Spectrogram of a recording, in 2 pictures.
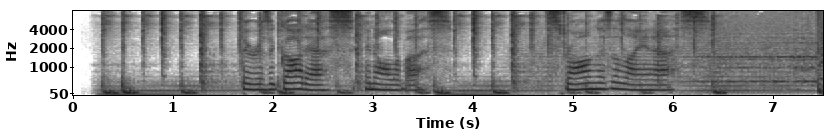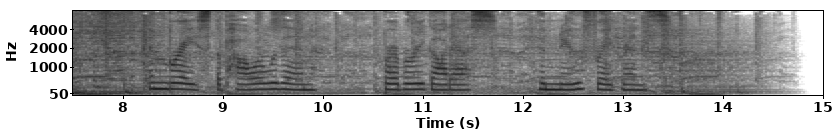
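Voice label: us, English - North America; burberry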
